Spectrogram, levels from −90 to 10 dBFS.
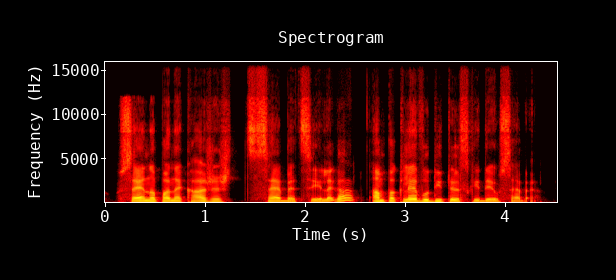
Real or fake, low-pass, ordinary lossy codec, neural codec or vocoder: fake; 14.4 kHz; Opus, 32 kbps; autoencoder, 48 kHz, 128 numbers a frame, DAC-VAE, trained on Japanese speech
